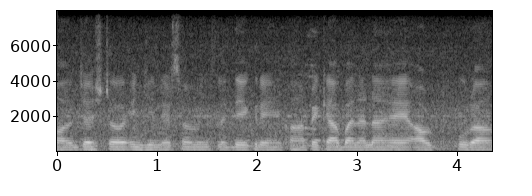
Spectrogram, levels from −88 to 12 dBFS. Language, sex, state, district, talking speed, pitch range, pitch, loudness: Hindi, male, Maharashtra, Mumbai Suburban, 205 wpm, 125-130 Hz, 125 Hz, -18 LUFS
